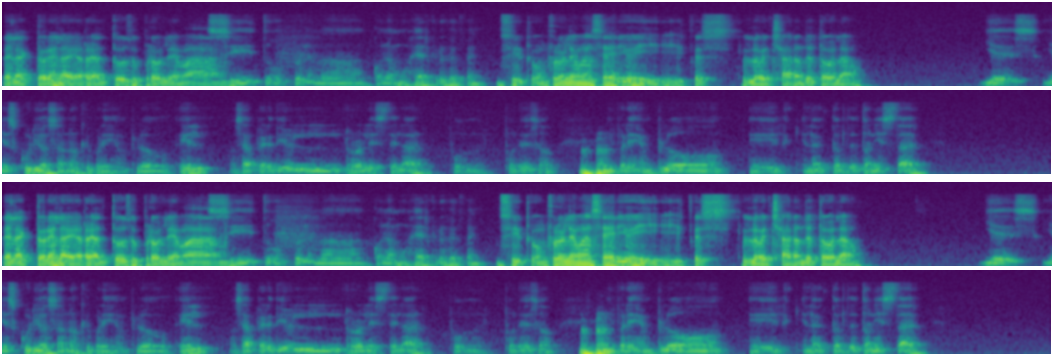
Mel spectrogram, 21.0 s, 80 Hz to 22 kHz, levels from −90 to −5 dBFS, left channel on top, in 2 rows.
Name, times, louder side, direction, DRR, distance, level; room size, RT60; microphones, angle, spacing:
voice 1, 0.0-2.3 4.9-8.6 16.3-16.6, right 3 dB, 45° right, 0.6 m, -21 dB
voice 2, 2.0-4.8 9.8-16.0 16.6-19.7, right 1 dB, 10° right, 0.8 m, -30 dB
3.9 x 3.1 x 2.9 m
head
